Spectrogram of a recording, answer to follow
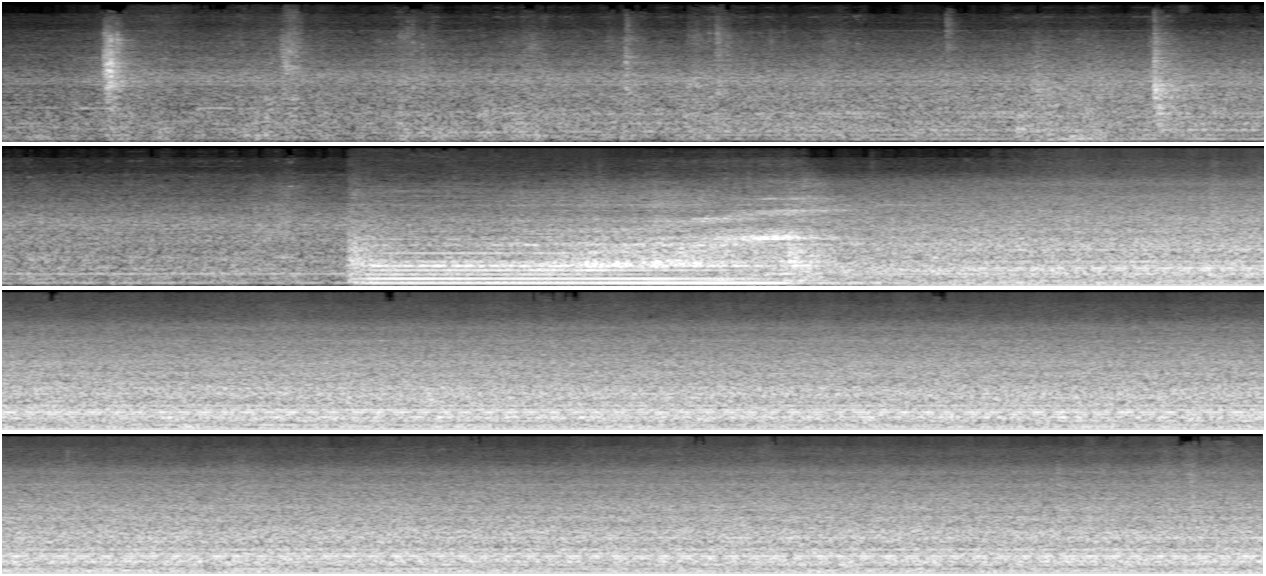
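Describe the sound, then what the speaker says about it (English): A fan switches on to blow laser-cutting fumes into a suction hood, a brief loud hum rising then settling into a steady, even whooshing drone of moving air that carries on without any voices. "I just have a fan blowing on the laser and then it's blowing it into the hood for the suction."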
